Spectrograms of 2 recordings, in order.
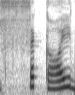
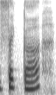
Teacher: sekoi dan seka itu dapat dibedakan dengan adanya fonem difrong oi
